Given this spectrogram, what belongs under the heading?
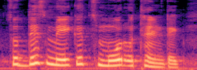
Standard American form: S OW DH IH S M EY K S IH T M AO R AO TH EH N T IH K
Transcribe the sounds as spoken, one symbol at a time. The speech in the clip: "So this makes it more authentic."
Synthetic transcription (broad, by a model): S OW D IH S M EY K IH T M AO R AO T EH N T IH K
